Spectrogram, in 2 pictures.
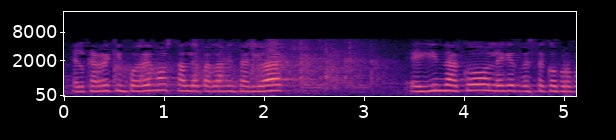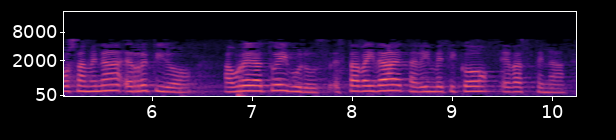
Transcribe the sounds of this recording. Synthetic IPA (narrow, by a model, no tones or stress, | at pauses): e̞lkare̞kimpo̞ð̞e̞mo̞st̪ald̪e̞paɾlame̞nt̪aɾio̞ak | e̞ɣind̪ako̞le̞ɣ̞e̞zβe̞st̪e̞ko̞pɾo̞po̞same̞naʔe̞re̞t̪iɾo̞ | awre̞ɾat̪ue̞jβ̞uɾuse̞̰st̪aβajðaet̪aβe̞jmbe̞t̪iko̞e̞β̞aspe̞na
